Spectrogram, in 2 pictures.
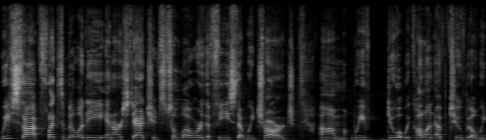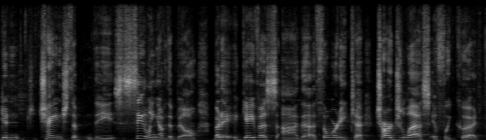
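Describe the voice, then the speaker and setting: A woman with a Midwestern American accent talks at a fairly slow pace and medium pitch, with ordinary pitch variation and hardly any pauses. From Wichita, Kansas. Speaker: state insurance commissioner. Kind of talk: public speech at a club luncheon.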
